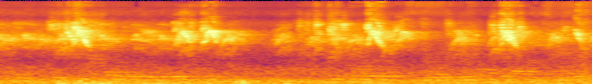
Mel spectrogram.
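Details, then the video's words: Outdoor bird chorus of bright high chirps and quick descending whistles, roughly one burst per second, with soft low rumble beneath. "Amazing Bird sounds"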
